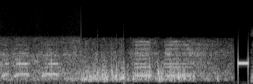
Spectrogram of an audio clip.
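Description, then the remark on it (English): Steady roaring wind and road rush, as if from a moving vehicle's open window, ending in one short, loud, high-pitched horn blast. “And here's my horn, boys.”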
